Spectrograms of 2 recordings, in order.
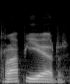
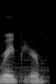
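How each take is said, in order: First: The word gets an unusual, playful pronunciation. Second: The word gets its ordinary, standard pronunciation. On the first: The speaker mispronounces it on purpose. The speaker calls it wrong. "I also say rapier" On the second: This is how it is supposed to be said. The speaker calls it right. "how it is that you're supposed to say rapier"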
